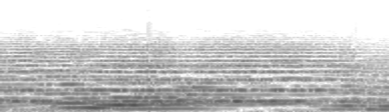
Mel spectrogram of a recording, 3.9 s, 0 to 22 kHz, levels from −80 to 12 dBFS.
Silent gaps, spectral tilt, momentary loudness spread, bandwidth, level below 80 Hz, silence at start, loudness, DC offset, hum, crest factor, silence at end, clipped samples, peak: none; -7 dB/octave; 9 LU; 10.5 kHz; -54 dBFS; 0 s; -26 LUFS; under 0.1%; none; 14 dB; 0 s; under 0.1%; -12 dBFS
